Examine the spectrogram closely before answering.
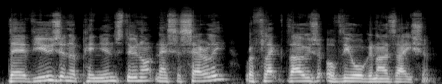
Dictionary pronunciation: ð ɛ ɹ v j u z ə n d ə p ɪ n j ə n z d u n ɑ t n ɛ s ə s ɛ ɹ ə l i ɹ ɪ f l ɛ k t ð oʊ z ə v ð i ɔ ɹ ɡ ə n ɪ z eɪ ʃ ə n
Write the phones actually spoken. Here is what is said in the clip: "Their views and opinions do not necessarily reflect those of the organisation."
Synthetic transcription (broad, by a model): ð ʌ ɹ v j u z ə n ə p ɪ n j ə n z d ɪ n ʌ t n ɛ s ə s ɛ ɹ ə l i ɹ ɪ f l ɛ k t ð oʊ z ə v ð i ɔ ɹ ɡ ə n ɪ z eɪ ʃ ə n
